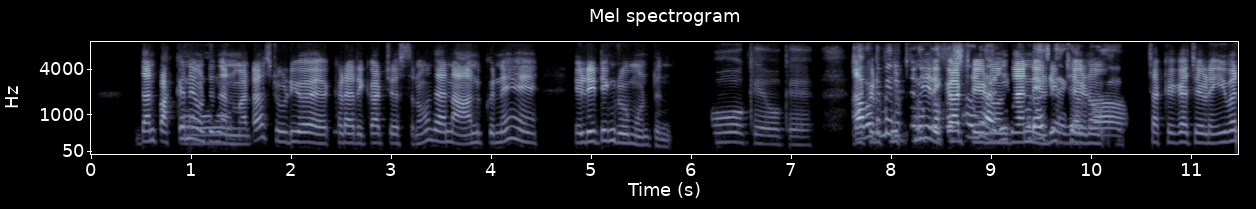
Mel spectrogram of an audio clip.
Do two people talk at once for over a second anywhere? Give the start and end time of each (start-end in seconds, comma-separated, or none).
7.7-10.1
